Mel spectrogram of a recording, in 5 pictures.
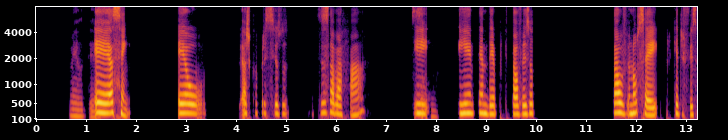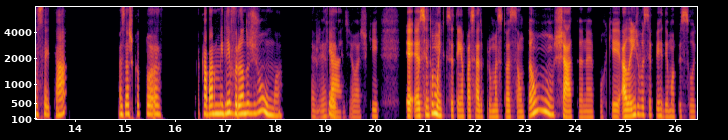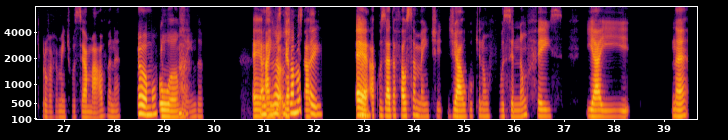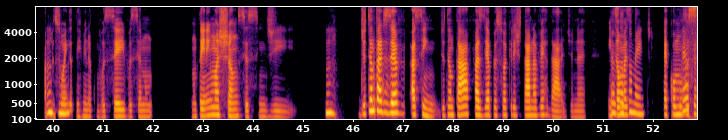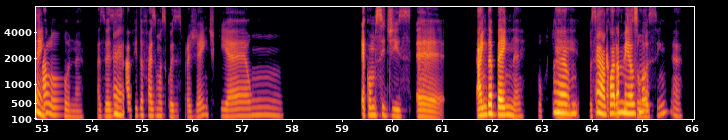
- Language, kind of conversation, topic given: Portuguese, advice, Como posso lidar com um término recente e a dificuldade de aceitar a perda?
- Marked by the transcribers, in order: tapping; chuckle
